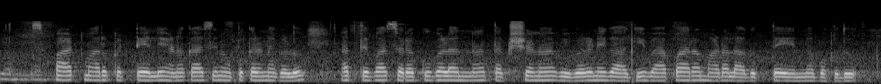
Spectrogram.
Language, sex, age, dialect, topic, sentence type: Kannada, female, 18-24, Mysore Kannada, banking, statement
